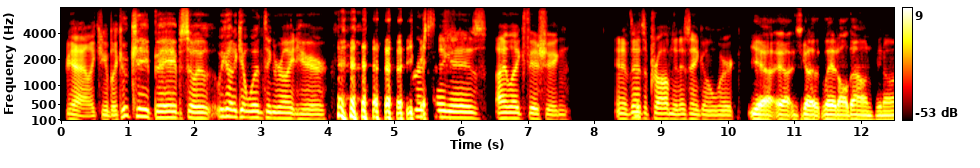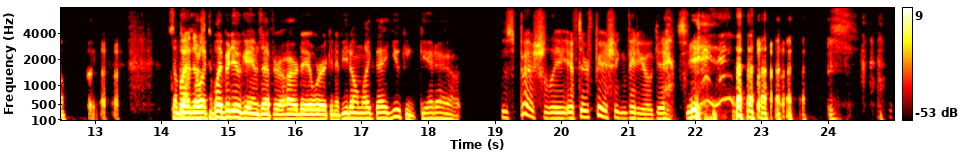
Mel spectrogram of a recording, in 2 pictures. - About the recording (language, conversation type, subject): English, unstructured, How can reflecting on past heartbreaks help us grow in future relationships?
- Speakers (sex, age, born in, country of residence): male, 40-44, United States, United States; male, 40-44, United States, United States
- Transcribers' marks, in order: put-on voice: "Okay, babe, so we gotta get one thing right here"; laugh; laughing while speaking: "Yeah"; tapping; laugh; put-on voice: "you can get out"; put-on voice: "Especially if they're fishing video games"; laughing while speaking: "Yeah"; laughing while speaking: "games"; chuckle; laugh; other noise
